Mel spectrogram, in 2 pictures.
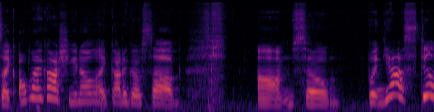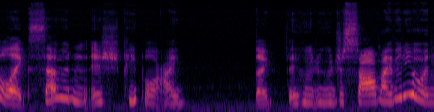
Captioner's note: sniffff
